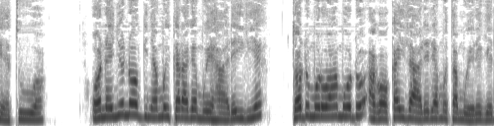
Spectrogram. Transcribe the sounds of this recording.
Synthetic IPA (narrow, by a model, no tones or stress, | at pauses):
ɛtuːɔ | ɔnaiɲwenɔːŋɡiɲamoikaɾaɣɛmweɦaːɾeiɾiɛ | tɔːdomoɾowamoːdoʔaɣɔːkaiðaːɾeɾeamotamweɾeɣeɾ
